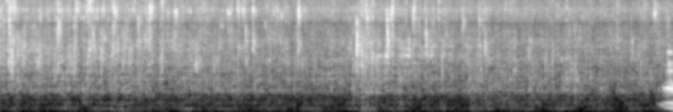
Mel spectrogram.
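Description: Onion, tinned tuna and fresh tomato wedges frying in oil in a wok: a steady soft sizzle with fine crackling.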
